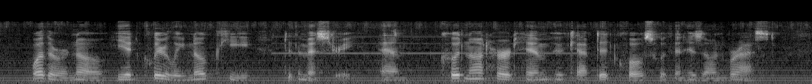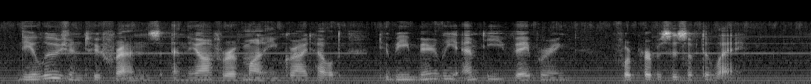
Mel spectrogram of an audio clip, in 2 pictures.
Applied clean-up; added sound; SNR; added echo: none; Coin (dropping); 18 dB; none.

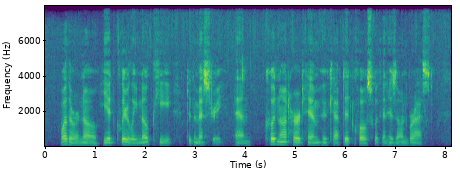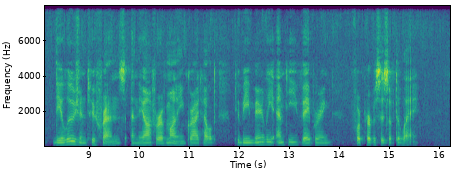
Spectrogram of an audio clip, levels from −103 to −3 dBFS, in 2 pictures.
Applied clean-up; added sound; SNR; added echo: neural mask model Resemble Enhance denoiser.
